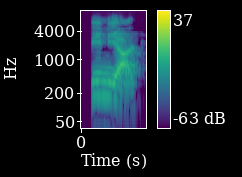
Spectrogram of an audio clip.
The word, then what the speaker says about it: Grignard: Grignard reagent is written as Grignard, but it's pronounced as Grignard.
